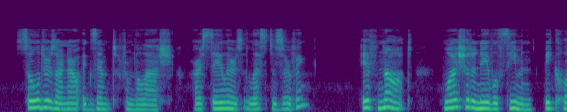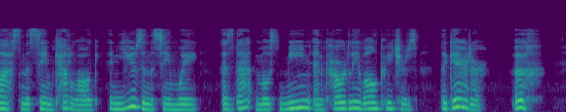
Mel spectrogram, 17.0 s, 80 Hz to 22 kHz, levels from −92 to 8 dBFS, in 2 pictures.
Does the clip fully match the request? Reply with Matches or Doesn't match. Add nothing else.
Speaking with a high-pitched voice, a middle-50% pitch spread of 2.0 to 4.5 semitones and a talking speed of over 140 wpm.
Matches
